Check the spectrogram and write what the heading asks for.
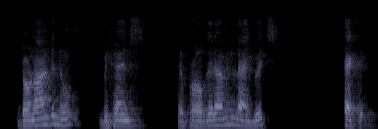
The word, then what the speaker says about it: TeX: And let us all remember the man, Donald Knuth, behind a programming language, tech. So you have to pronounce it as tech and not text.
